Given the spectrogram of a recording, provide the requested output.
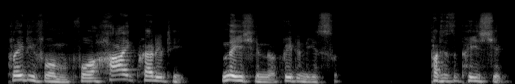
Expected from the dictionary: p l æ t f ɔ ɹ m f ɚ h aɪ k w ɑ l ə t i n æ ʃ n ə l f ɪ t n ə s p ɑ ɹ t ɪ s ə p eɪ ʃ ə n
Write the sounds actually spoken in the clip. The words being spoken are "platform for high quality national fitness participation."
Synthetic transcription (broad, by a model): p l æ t f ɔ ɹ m f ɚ h aɪ k w ɑ l ə t i n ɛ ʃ ə n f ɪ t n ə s p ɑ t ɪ s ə p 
